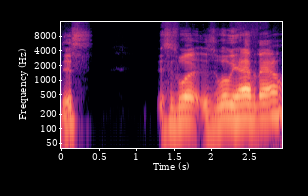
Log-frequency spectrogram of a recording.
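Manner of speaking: loud, let-down, dismayed, disappointed complaining tone. Retelling a coach's reaction to the team: imitating Nelly's disappointment. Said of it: "I saw a lot of Nelly's disappointment".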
